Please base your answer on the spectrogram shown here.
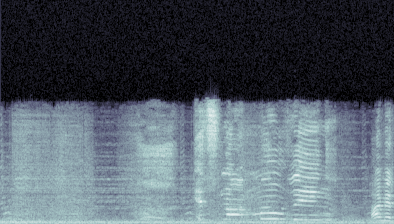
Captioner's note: gasps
